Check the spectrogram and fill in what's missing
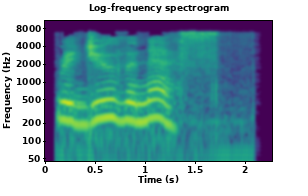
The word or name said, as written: rejuvenesce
